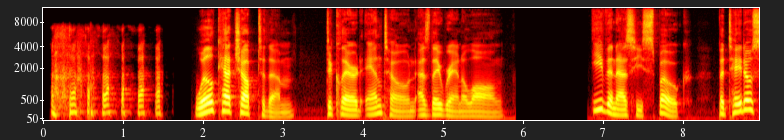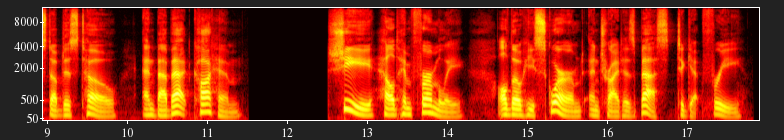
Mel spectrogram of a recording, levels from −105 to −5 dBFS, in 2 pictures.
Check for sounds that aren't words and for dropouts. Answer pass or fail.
fail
